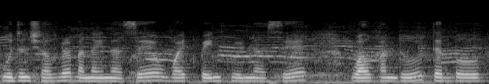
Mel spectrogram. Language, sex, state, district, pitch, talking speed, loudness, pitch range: Nagamese, female, Nagaland, Dimapur, 155 Hz, 170 wpm, -20 LUFS, 155-170 Hz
